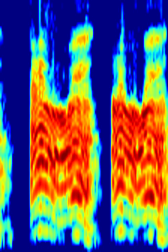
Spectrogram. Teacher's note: আইনের উচ্চারণটা গলার মাঝখানে নিতে হবে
